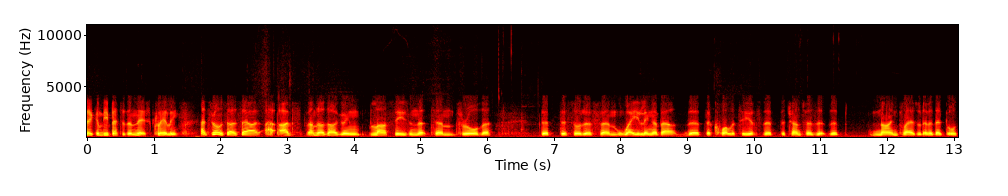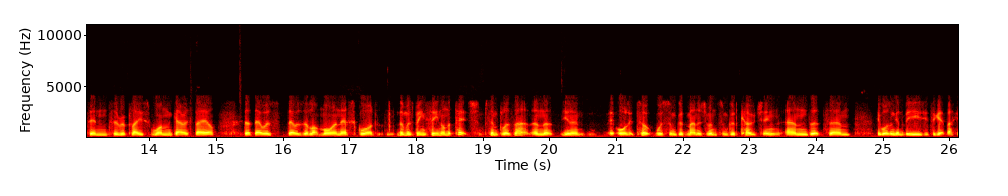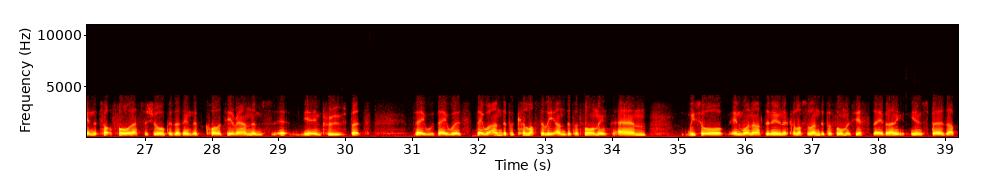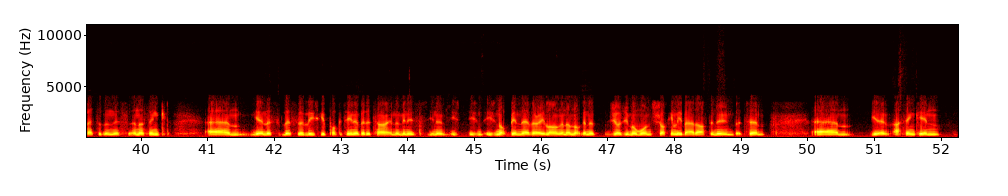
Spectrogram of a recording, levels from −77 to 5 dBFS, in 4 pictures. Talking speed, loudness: 225 wpm, -16 LUFS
